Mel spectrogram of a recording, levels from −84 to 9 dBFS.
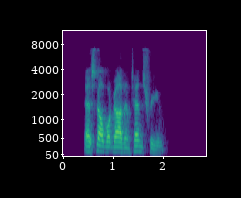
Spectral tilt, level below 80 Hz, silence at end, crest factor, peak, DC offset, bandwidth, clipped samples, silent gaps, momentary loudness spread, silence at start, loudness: -5 dB/octave; -80 dBFS; 0.9 s; 20 dB; -4 dBFS; under 0.1%; 7.6 kHz; under 0.1%; none; 17 LU; 0.45 s; -21 LUFS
